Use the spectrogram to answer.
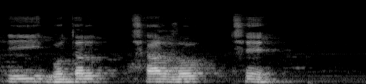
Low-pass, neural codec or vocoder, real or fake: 10.8 kHz; none; real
